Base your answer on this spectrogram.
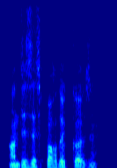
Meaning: in desperation, out of desperation, as a last resort
- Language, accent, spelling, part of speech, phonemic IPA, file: French, France, en désespoir de cause, adverb, /ɑ̃ de.zɛs.pwaʁ də koz/, LL-Q150 (fra)-en désespoir de cause.wav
